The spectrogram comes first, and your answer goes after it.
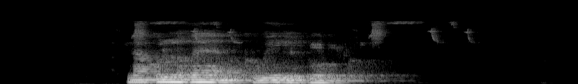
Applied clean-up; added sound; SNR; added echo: neural separator model SepFormer DNS4.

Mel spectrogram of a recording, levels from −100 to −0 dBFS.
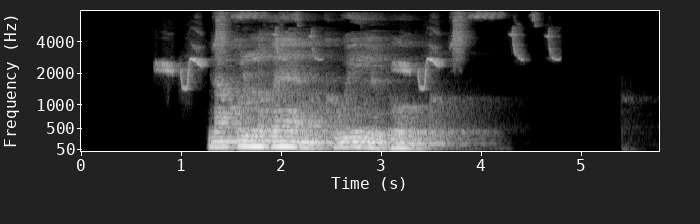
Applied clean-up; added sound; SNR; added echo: none; Bird; 19 dB; reverberation time 1.2 s.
